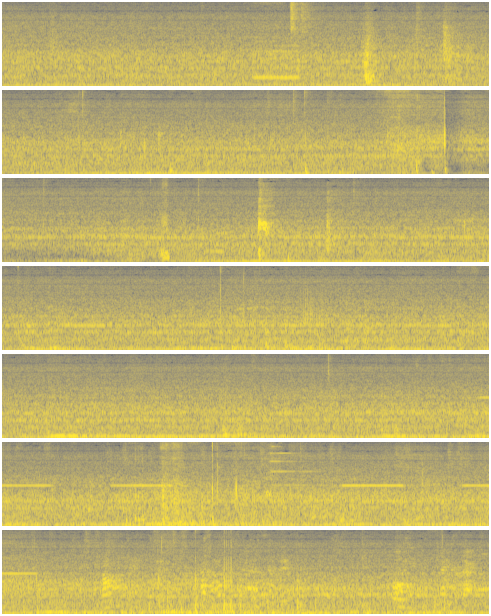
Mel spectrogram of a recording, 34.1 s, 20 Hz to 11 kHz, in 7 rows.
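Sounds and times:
train wheels rumbling on rails: 0.0s - 34.0s.

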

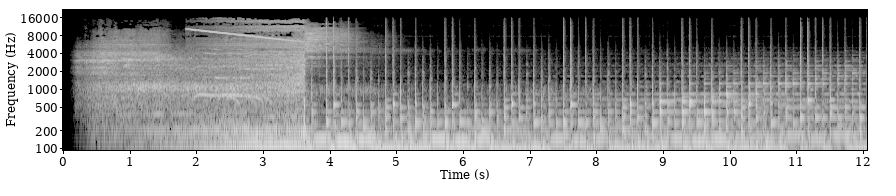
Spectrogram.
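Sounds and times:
rising whoosh: 0.2s - 4.0s
high whistle gliding downward: 1.2s - 3.7s.

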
